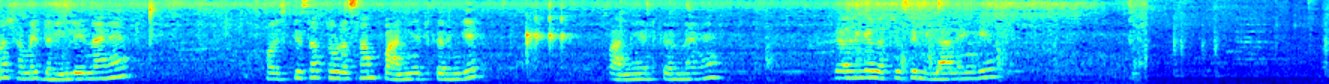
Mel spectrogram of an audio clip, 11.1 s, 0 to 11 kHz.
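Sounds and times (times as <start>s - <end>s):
low sizzle: 0.0s - 11.0s.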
